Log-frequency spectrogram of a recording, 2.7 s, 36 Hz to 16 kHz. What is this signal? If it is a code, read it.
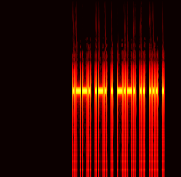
Morse code, heard as a keyed tone, about 50 wpm, 700 Hz. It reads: PRECISE
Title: LY Suffix - Top 100 Words with Base Words 50wpm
